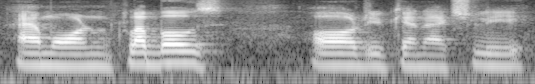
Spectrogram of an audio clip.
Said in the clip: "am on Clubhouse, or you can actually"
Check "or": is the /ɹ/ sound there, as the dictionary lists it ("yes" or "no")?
yes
